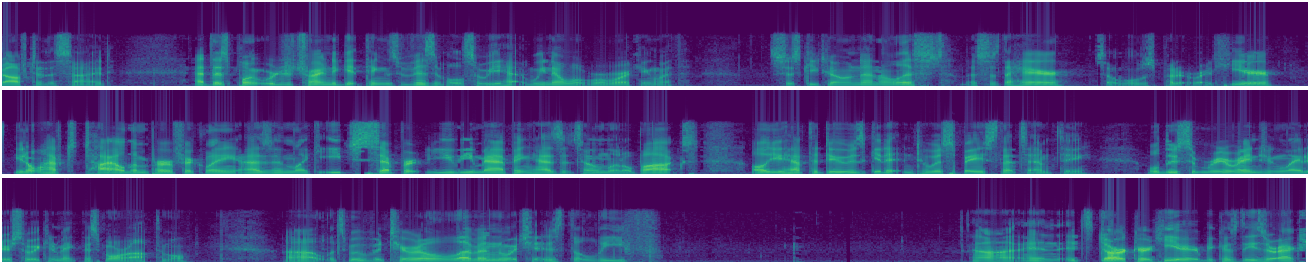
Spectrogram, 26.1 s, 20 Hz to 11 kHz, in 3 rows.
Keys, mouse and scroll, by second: 3.5 a, 5.8 g, 8.5 a, 19.4 g, 23.3 a.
